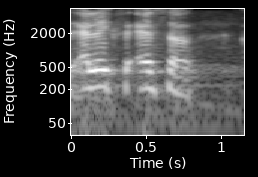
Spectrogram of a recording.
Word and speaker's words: Alex Essos: Now, speaking of other people being a big horror project, what was it like working with the film's lead actress, Alex Essos, if I pronounce it? – Yes, Alex Essos.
